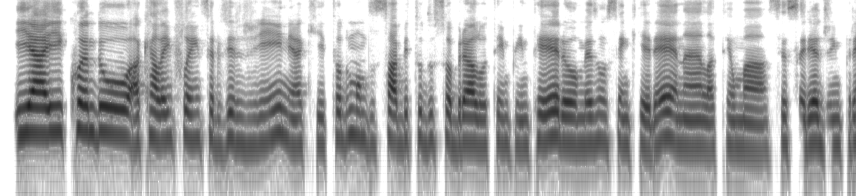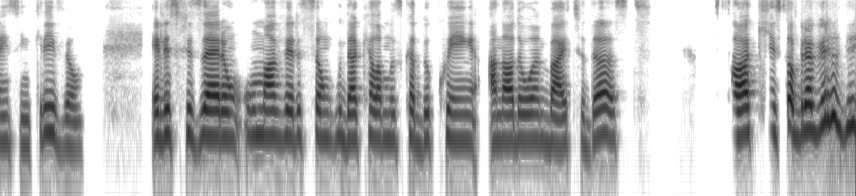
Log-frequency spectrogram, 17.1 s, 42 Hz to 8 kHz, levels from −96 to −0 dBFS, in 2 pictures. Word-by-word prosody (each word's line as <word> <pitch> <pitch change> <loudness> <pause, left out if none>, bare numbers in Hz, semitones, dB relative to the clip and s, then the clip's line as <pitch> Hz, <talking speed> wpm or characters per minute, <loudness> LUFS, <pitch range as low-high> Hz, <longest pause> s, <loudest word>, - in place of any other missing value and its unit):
E, 225 +2 +3
aí, 230 +1 +6
quando 230 -3 +3
aquela 190 +2 0
influencer 195 -2 -8
Virgínia, 175 +1 -7
que 170 +1 -14
todo 195 0 -9
mundo 195 -5 -8
sabe 185 +1 -2
tudo 190 -1 -12
sobre 180 -1 -4
ela 170 -1 +2
o - - -12
tempo 170 -1 -13
inteiro, 180 +2 -1
mesmo 175 +2 -6
sem 175 -1 -10
querer, 175 +4 -2
né, 160 -1 -4
ela 150 -1 -5
tem 165 +1 -14
uma 150 -2 -4
assessoria 175 +2 -4
de 165 0 -15
imprensa 175 +1 -10
incrível, 165 -4 -5 0.7
eles 200 +1 +1
fizeram 205 -2 +4
uma 210 -1 +2
versão 205 -1 -2
daquela 195 0 +1
música 190 +1 -4
do 190 +3 -6
Queen, 190 -2 -5
"Another 185 +1 +3
One 190 -1 -3
Bites 170 -1 +1
the 175 - -11
Dust" 200 +3 +1 1.1
só 210 +2 +10
que 225 +1 -10
sobre 245 -3 +4
a - - +10
Virgínia, 285 0 +3
190 Hz, 160 wpm, -23 LUFS, 170-210 Hz, 1.1 s, só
